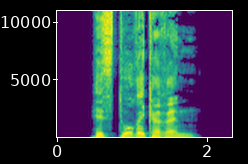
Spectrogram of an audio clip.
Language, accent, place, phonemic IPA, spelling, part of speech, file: German, Germany, Berlin, /hɪsˈtoːʁikɐʁɪn/, Historikerin, noun, De-Historikerin.ogg
- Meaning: female historian (female writer of history; a female chronicler)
